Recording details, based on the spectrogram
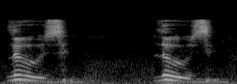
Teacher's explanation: it sounds like a z it's voiced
